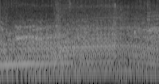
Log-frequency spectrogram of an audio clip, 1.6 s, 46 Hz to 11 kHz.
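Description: Car engine roar with tire squeal as a vehicle drives and skids in the GTA 5 video game, loud and steady over a short stretch with no talk.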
